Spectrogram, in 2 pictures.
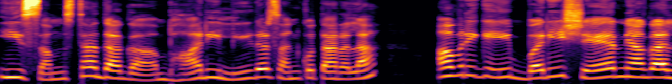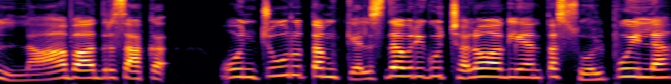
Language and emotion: Kannada, disgusted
